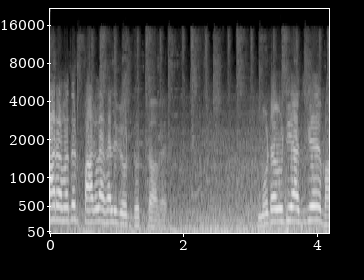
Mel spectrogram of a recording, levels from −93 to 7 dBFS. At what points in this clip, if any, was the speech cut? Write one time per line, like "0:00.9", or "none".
none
